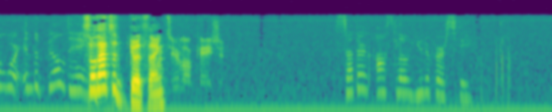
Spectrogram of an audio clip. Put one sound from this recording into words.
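A woman speaks anxiously into a phone.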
